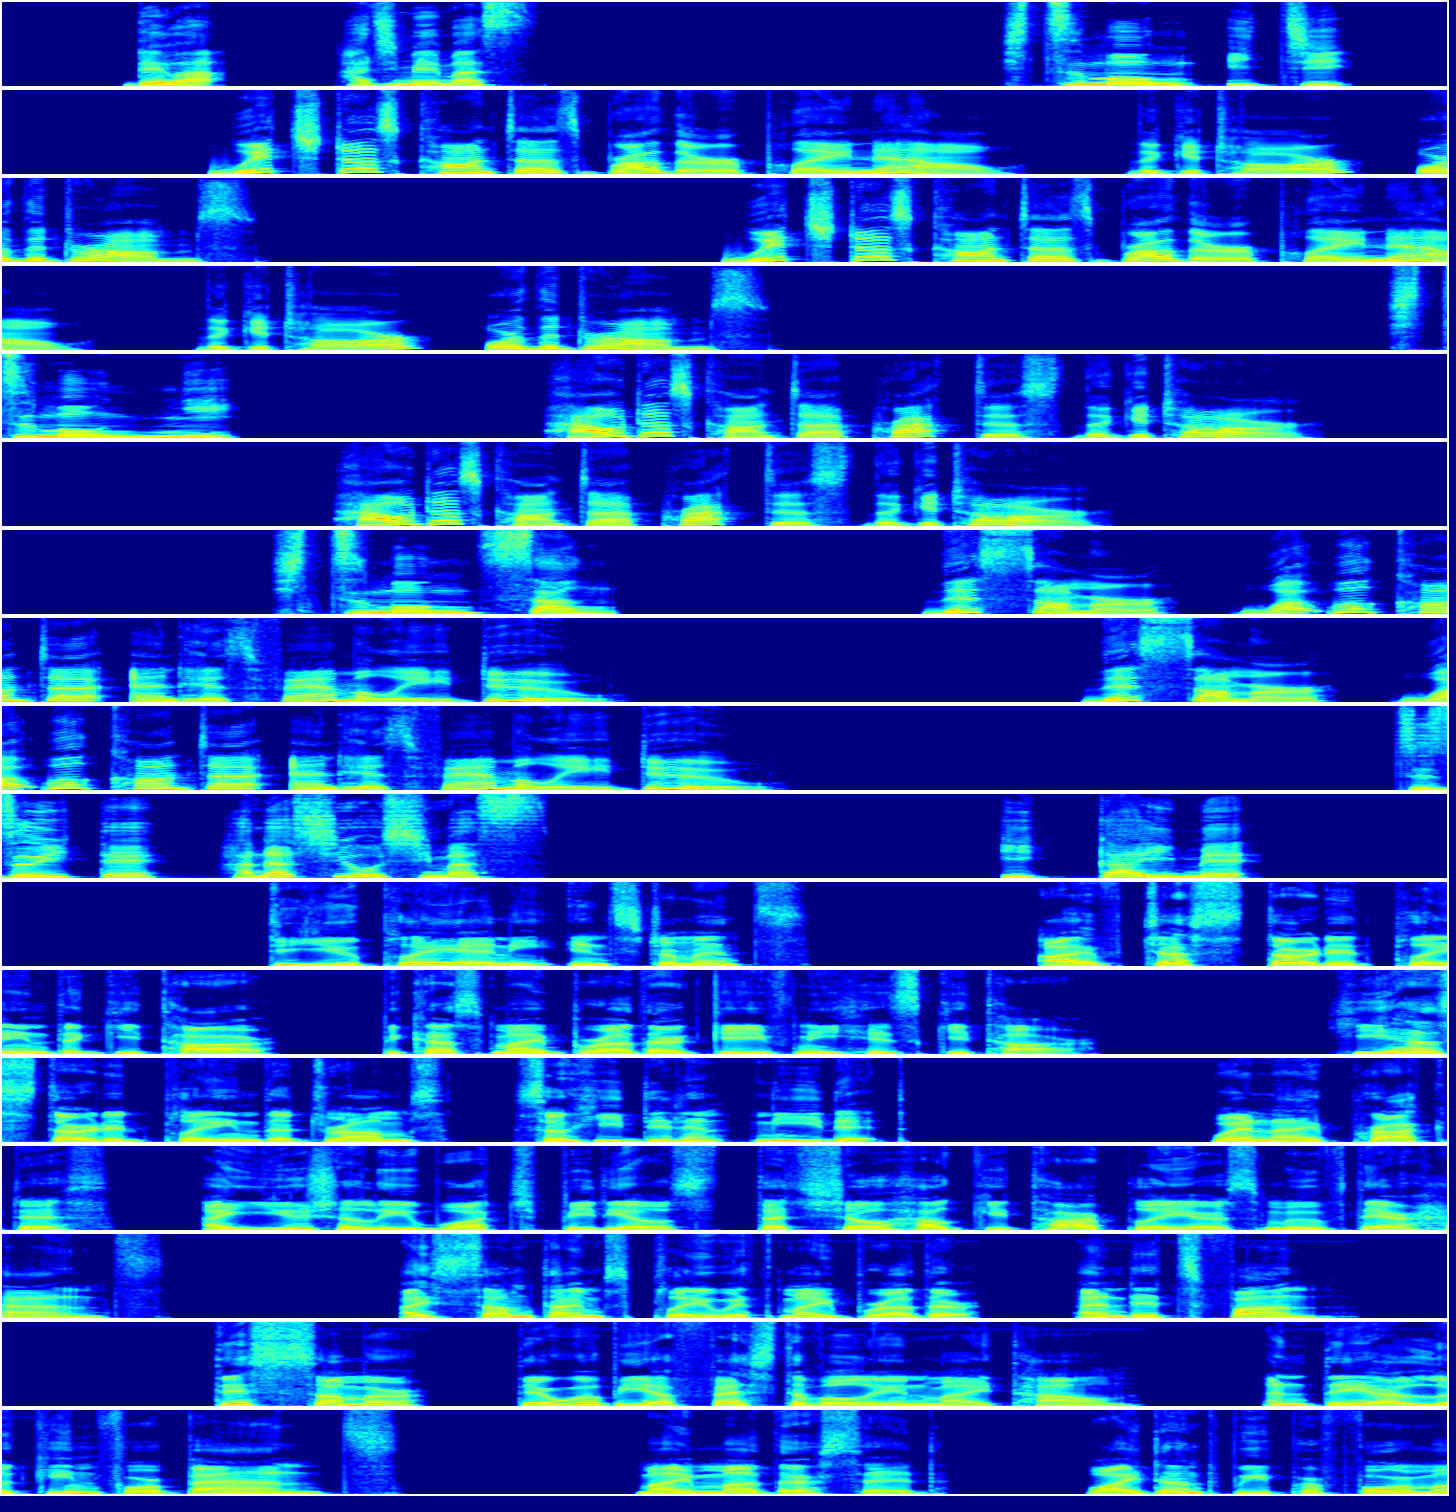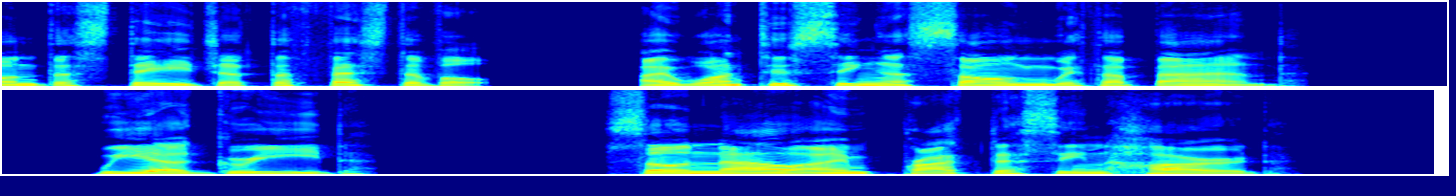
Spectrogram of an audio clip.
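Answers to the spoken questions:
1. The drums
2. He watches videos that show how guitar players move their hands
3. Perform on the stage at the town festival as a band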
